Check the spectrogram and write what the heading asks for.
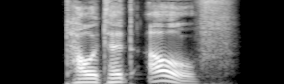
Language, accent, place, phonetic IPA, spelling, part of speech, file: German, Germany, Berlin, [ˌtaʊ̯tət ˈaʊ̯f], tautet auf, verb, De-tautet auf.ogg
- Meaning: inflection of auftauen: 1. second-person plural preterite 2. second-person plural subjunctive II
